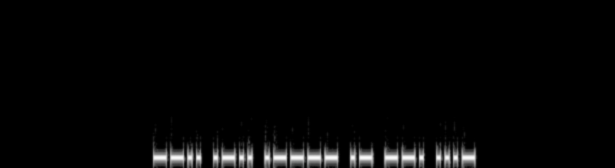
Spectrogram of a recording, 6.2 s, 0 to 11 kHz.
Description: Morse code, heard as a keyed tone, about 28 wpm, 700 Hz. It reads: ZL1AGV
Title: DXCC-100 Call Signs - 6 Characters - Repeated 3x - 28wpm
